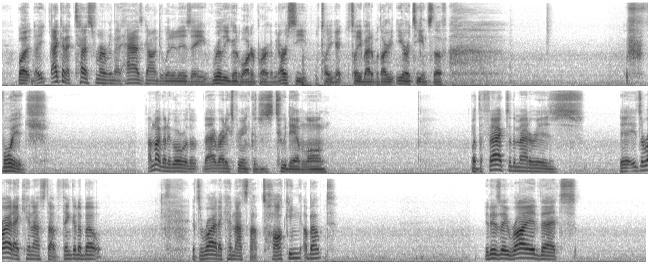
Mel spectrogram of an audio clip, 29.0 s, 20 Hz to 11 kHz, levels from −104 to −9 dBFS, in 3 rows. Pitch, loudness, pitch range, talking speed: 130 Hz, -33 LUFS, 105-150 Hz, 160 wpm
